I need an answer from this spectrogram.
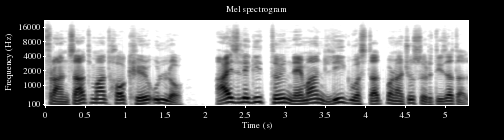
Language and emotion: Goan Konkani, neutral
